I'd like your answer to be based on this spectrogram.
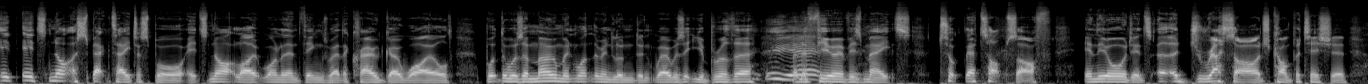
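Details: Adult male speaker; ordinary speech.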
